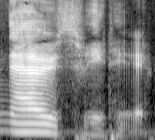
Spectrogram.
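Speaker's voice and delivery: a slow, lightly played mid-Atlantic drawl; mid-Atlantic accent. Host voices Rhea in a mid-Atlantic accent. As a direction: purr it in an old-Hollywood mid-Atlantic accent. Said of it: "That's my mid-Atlantic accent".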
